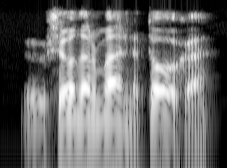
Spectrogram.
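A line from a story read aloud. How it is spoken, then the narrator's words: Weak voice. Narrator (Russian): слабым голосом отвечает мой друг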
